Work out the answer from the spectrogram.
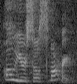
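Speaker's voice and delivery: high, bright "Oh" in sincere admiration; gushing praise. Shown as a demonstration. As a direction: gush the compliment upward. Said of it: "someone could say to you".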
